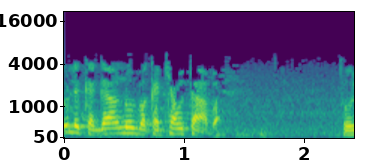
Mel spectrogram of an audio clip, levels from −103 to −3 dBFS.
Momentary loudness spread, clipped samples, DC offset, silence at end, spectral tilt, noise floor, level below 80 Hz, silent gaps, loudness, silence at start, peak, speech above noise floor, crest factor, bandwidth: 7 LU; under 0.1%; under 0.1%; 0 s; -5.5 dB/octave; -43 dBFS; -58 dBFS; none; -16 LUFS; 0 s; -2 dBFS; 27 dB; 16 dB; 5.4 kHz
